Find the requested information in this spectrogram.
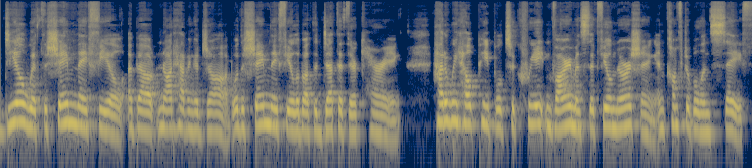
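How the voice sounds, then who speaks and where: In a Boston accent, a woman speaks at a moderate pace and medium pitch with ordinary pitch variation. The recording is very clean, with a silent background. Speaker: life coach and author. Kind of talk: live stream talk to viewers. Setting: Facebook live video from home.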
